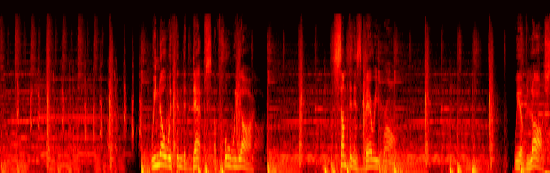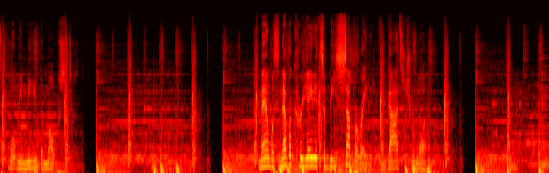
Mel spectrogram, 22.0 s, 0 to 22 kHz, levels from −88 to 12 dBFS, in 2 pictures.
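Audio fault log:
Nothing to log here; I listened all the way through and didn't catch anything that stood out as a problem.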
